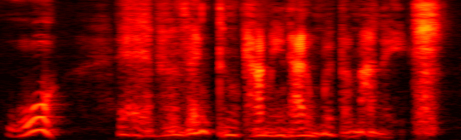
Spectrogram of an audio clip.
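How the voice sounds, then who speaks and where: A put-on character voice comes through at a middle pitch. It moves along at a moderate pace. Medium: audio drama. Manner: nervous, hesitant.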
